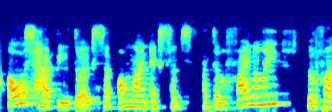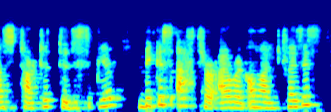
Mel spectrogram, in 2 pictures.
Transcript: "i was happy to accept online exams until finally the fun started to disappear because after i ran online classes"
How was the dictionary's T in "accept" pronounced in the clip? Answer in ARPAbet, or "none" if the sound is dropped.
T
